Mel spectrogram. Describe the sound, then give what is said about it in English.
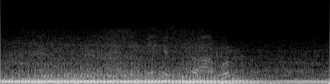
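A UTV with deep-tread tires drives past on a road, a loud, steady low engine drone and rumble that eases slightly toward the end. “you could hear the difference between a normal vehicle and the UTVs. There's one there.”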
